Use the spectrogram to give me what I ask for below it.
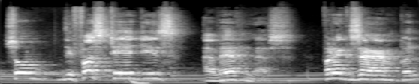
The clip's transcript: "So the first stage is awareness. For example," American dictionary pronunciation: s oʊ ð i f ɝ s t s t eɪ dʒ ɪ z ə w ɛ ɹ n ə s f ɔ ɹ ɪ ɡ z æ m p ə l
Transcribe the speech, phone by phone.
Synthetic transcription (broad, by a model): s oʊ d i f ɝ t s t eɪ dʒ ɪ z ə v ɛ ɹ n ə s f ɔ ɹ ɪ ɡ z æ m p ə l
